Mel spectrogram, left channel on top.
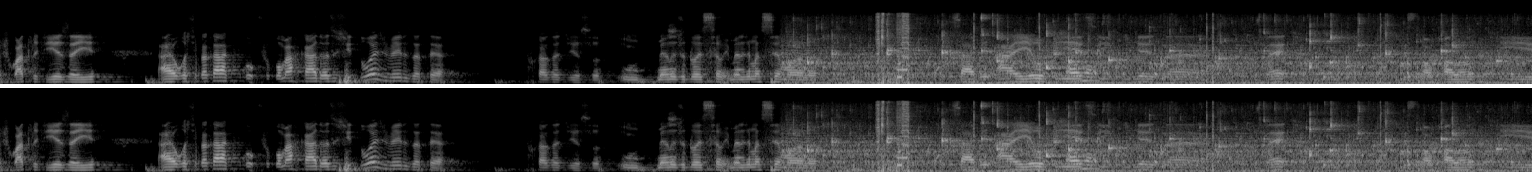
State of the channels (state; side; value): identical; both; correlation 1.00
